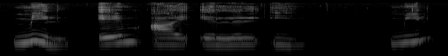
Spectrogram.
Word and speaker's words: mille: কিন্তু যখন ১০০০ উচ্চারণ করব তখন বলবো মিল, MILLE, মিল মানে হচ্ছে ১০০০।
